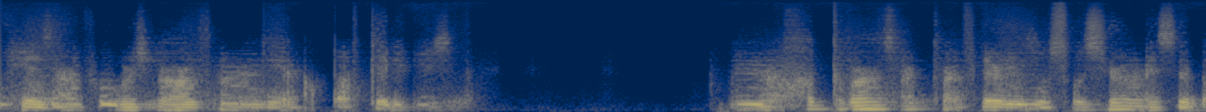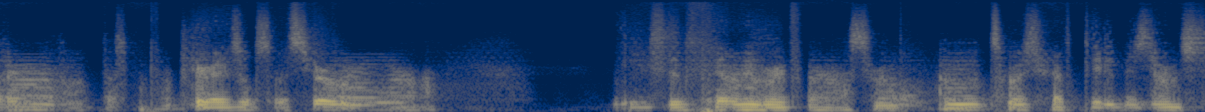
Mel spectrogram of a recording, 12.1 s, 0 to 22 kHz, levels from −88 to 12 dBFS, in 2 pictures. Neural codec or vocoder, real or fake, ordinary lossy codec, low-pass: codec, 44.1 kHz, 0.9 kbps, DAC; fake; none; none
